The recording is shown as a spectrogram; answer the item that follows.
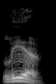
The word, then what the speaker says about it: Liev: I think it went Lou Schreiber. Is that what you said? Lou Schreiber? No. Liev. Yeah, Liev Schreiber.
